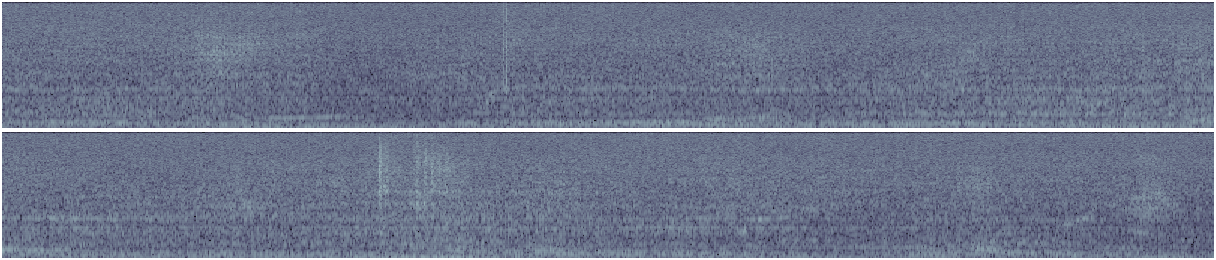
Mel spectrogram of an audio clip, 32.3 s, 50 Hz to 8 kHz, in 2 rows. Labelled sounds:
31.2	31.5	humpback whale, 1.4 to 1.7 kHz

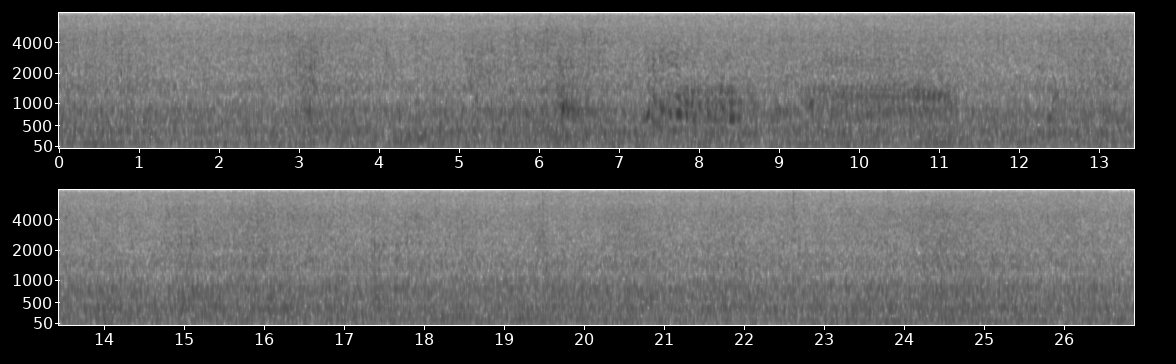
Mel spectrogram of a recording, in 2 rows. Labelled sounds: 6.2	6.5	humpback whale, 0.78 to 1.2 kHz
7.6	8.0	humpback whale, 0.94 to 1.3 kHz
10.7	11.1	humpback whale, 1.1 to 1.4 kHz

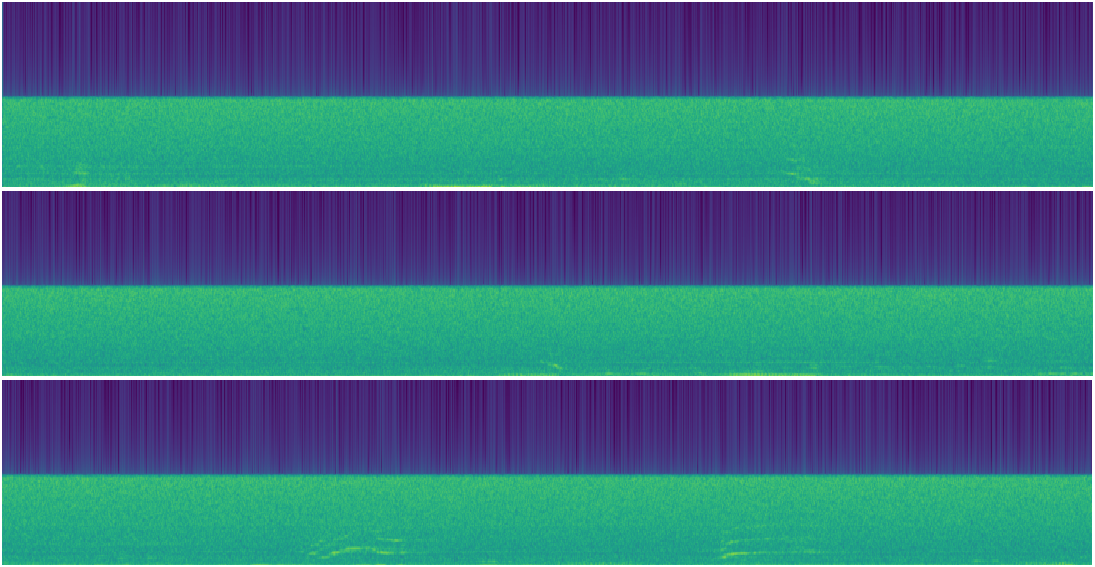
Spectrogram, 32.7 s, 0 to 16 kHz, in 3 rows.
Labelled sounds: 25.1	25.9	humpback whale, 0.86 to 2.4 kHz
29.0	29.6	humpback whale, 0.90 to 2.3 kHz

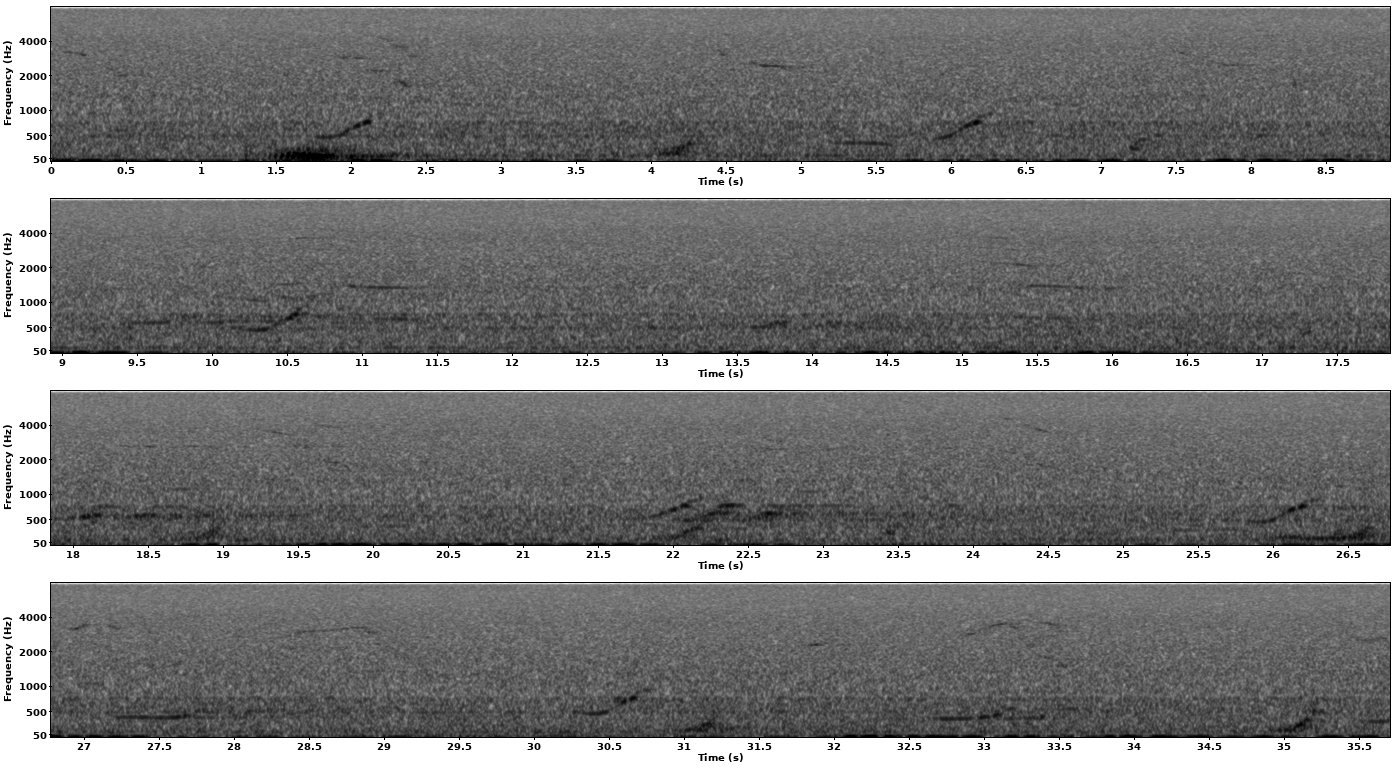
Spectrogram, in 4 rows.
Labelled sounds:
4.7	5.0	humpback whale, 2.3 to 2.7 kHz
10.9	11.3	humpback whale, 1.3 to 1.4 kHz
15.4	15.7	humpback whale, 1.3 to 1.4 kHz
28.4	28.9	humpback whale, 2.8 to 3.3 kHz
32.9	33.2	humpback whale, 3.0 to 3.6 kHz

